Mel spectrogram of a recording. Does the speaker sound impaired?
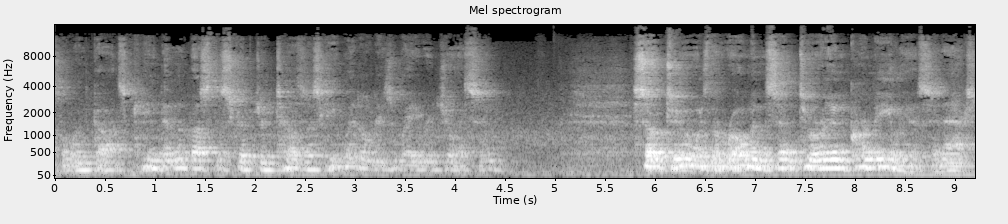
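Yes: voice disorder; not contagious.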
